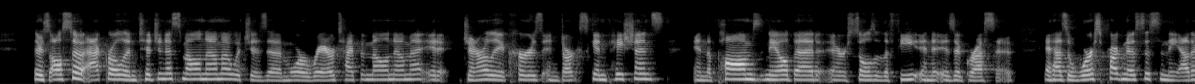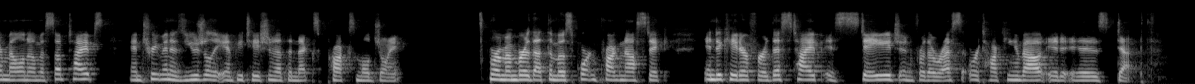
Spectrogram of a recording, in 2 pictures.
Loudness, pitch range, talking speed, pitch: -22 LUFS, 195-230 Hz, 195 wpm, 210 Hz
